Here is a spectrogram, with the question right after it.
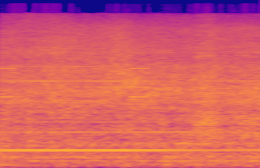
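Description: Vacuum cleaner running steadily and close, a loud, continuous broadband whoosh with a fixed motor whine, no pauses or talk.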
